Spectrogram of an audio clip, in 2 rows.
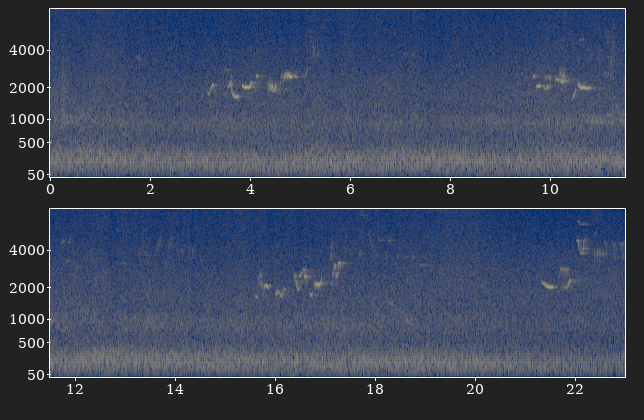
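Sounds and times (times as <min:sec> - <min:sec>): small birds chirping: 0:03.2 - 0:05.5, 0:09.6 - 0:14.7, 0:15.6 - 0:19.2.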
